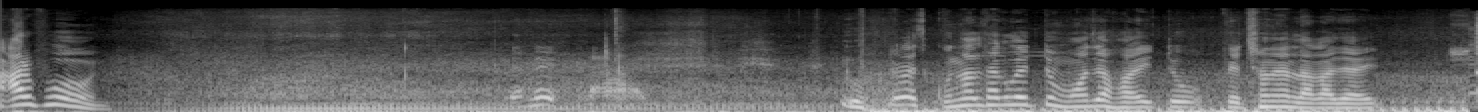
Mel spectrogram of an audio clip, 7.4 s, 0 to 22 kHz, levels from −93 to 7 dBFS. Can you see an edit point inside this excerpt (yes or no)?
yes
